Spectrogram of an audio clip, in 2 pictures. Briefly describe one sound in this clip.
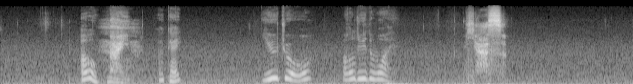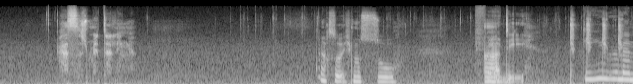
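A young girl speaks hesitantly, close by.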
